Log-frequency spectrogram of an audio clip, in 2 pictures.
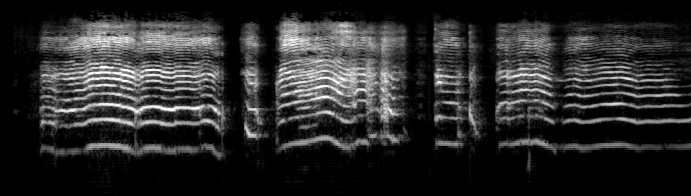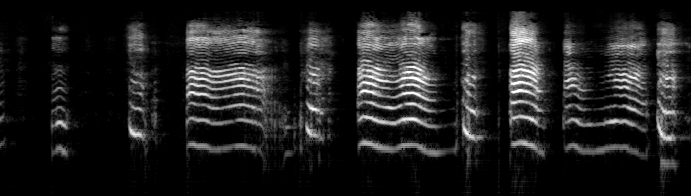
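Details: Newborn crying in long, high, wavering wails with brief gasps between them; a vigorous, ordinary newborn cry from a sound-effect collection.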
